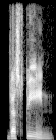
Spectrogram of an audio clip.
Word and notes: vespine: American English

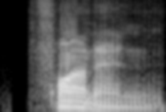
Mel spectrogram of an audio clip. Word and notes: phonon: American English

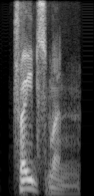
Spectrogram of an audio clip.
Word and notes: tradesman: British English

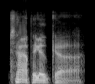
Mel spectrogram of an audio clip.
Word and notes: tapioca: British English

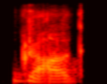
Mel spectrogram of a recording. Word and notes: grog: Indian

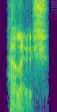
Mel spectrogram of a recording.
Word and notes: hellish: British English

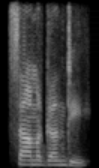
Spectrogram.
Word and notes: salmagundi: Indian

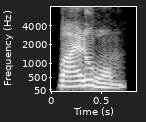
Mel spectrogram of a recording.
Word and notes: wireworm: Indian

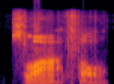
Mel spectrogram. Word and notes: slothful: American English

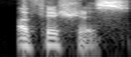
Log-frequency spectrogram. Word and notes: officious: American English

